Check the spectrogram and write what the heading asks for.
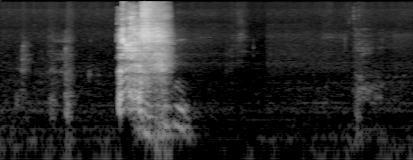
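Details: Quick catching breaths, then one forceful wet, spraying sneeze, then quiet; wet, messy sneeze.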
